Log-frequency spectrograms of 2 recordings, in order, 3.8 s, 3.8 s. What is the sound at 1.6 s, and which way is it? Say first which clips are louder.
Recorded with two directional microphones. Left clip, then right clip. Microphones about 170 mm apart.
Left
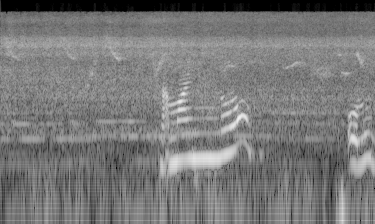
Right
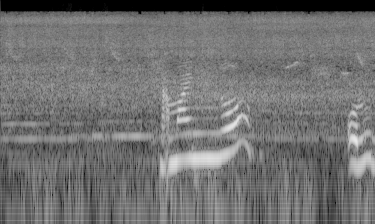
Hair dryer: left 4 dB; 65° right (ahead or behind).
